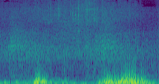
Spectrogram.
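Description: Wind buffeting the microphone in low rumbling gusts: a short gust about half a second in, then a longer, stronger one near the end.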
